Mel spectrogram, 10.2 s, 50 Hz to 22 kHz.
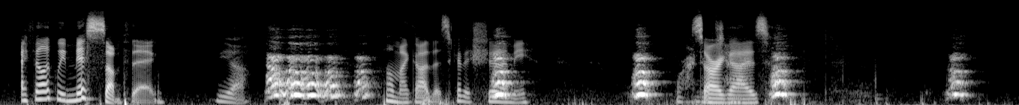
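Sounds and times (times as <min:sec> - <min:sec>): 
speech: 0:00.4 - 0:05.4, 0:06.8 - 0:08.0
dog barking: 0:02.6 - 0:03.8, 0:04.9 - 0:05.3, 0:06.3 - 0:06.7, 0:07.7 - 0:08.1, 0:09.4 - 0:09.8.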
